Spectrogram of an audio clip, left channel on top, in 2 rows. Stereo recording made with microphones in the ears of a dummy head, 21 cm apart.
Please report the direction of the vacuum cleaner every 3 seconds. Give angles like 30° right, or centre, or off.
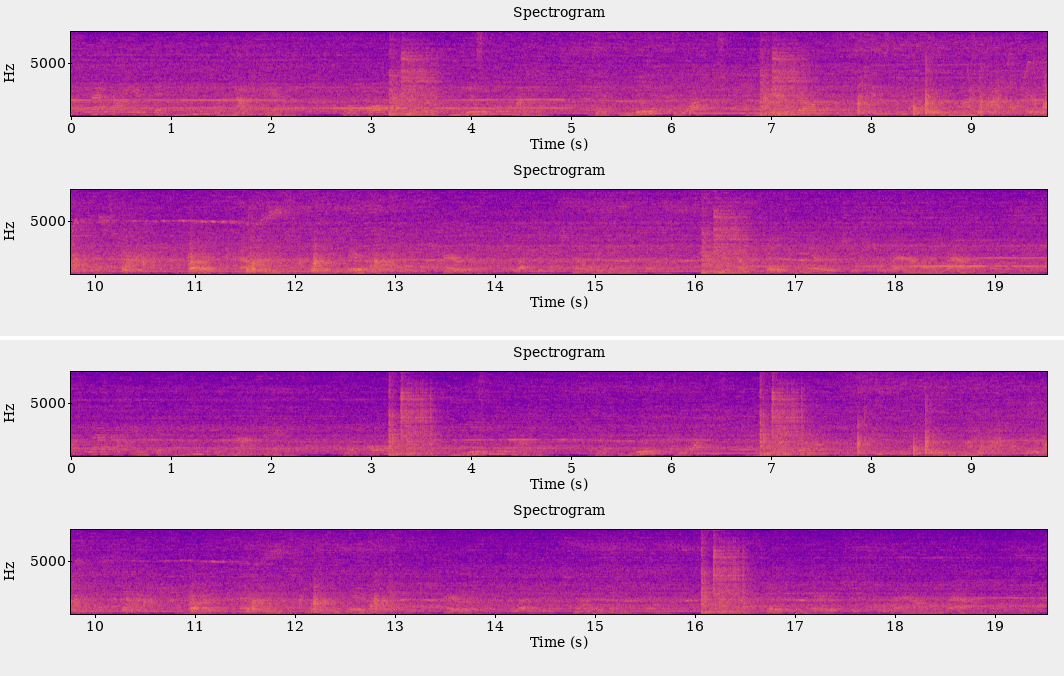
30° left, 20° left, centre, centre, 20° left, 30° left, 30° left.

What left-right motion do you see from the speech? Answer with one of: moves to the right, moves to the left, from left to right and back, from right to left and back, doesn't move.
doesn't move.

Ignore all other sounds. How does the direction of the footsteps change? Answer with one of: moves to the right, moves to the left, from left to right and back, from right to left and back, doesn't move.
from right to left and back.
